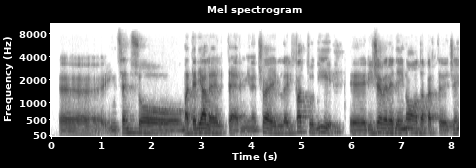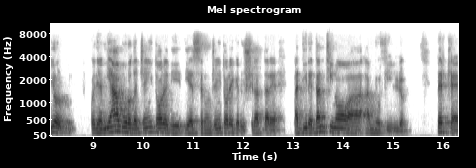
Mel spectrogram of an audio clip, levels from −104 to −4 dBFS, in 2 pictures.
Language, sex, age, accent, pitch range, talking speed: Italian, male, 50-69, native, 105-135 Hz, 160 wpm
